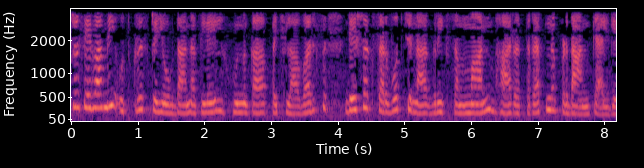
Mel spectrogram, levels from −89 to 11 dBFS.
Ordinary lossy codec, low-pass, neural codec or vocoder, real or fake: none; 3.6 kHz; vocoder, 44.1 kHz, 128 mel bands every 512 samples, BigVGAN v2; fake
